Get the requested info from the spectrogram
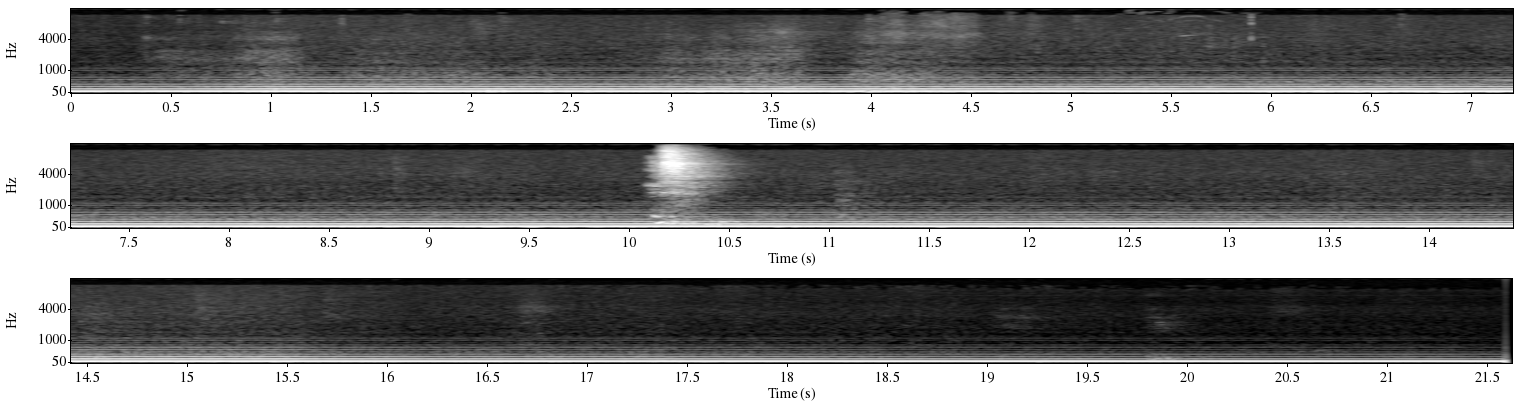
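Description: Steady low electrical hum with a stack of overtones, a constant buzz. One short click about ten seconds in.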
